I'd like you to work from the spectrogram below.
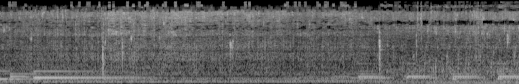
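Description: Tofu squares deep-fry in hot oil, a loud steady sizzle and crackle with bubbling, running unbroken throughout.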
